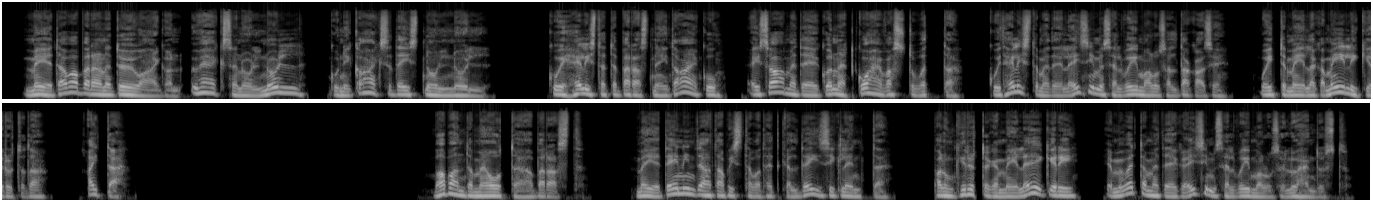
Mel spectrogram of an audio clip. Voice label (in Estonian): Eesti telefonihaal, meeshaaled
